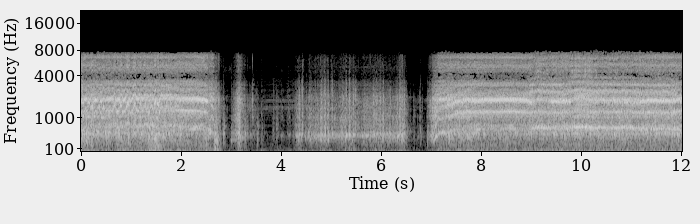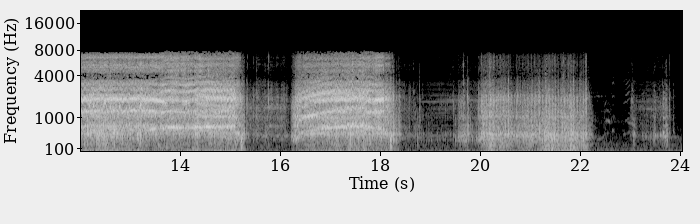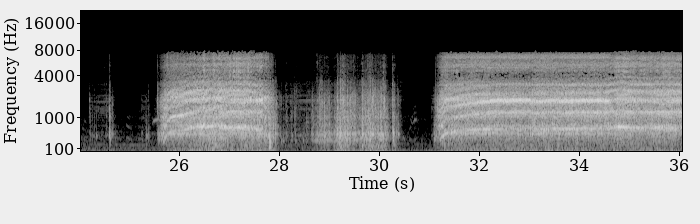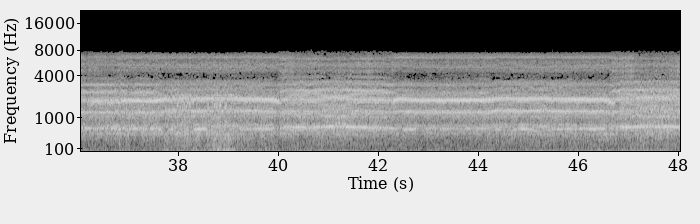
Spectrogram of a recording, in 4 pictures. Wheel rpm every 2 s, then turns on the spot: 160, 70, 20, 70, 160, 160, 160, 110, 110, 40, 20, 0, 20, 130, 20, 40, 160, 160, 160, 160, 160, 160, 160, 160.
2-6 18-22 28-30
